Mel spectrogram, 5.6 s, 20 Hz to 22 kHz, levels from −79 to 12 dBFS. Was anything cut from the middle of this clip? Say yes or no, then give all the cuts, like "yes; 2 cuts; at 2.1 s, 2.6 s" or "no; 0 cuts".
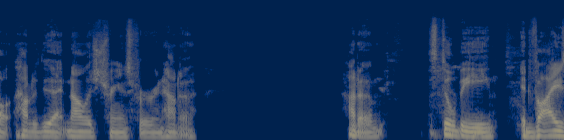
no; 0 cuts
